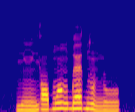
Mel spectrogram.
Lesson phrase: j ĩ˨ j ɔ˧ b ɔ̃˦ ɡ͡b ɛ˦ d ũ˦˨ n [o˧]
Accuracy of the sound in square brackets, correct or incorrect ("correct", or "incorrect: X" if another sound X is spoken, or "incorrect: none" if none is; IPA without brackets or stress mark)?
incorrect: u˧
